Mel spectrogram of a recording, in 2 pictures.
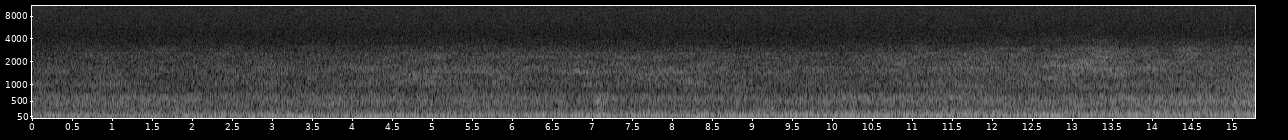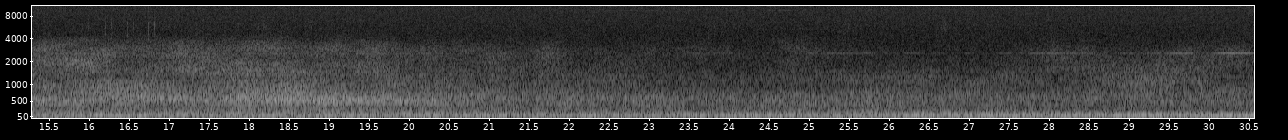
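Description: Lockheed Martin F-35B's single F135 jet engine running as the fighter taxis and lines up: a steady deep rumble that grows louder near the end as the afterburner takeoff roll begins.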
